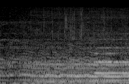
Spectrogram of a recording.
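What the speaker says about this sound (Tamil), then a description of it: "இங்க தேனி கூட இருக்கா?" Bees pouring out of a giant hive near a pitted patch of ground buzz steadily and loudly nearby, a dense continuous drone that swells slightly toward the end, with no voices.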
